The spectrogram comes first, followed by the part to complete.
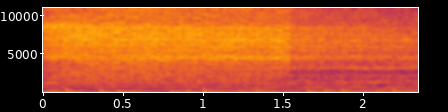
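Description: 1990s trance record played from vinyl: a steady four-to-the-floor kick drum and bassline, with a bright wash of high noise that comes in at the start and cuts off about one and a half seconds in.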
